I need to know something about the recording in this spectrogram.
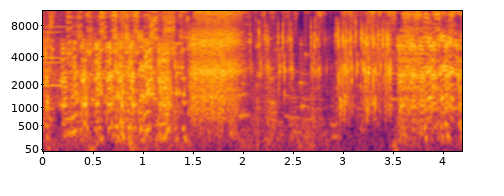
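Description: Cartoon soundtrack effects: a brief bell-like ding, then a dense rattling, clinking clatter with two stretches of hiss, one in the middle and one near the end.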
